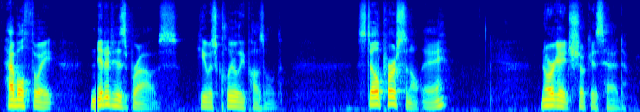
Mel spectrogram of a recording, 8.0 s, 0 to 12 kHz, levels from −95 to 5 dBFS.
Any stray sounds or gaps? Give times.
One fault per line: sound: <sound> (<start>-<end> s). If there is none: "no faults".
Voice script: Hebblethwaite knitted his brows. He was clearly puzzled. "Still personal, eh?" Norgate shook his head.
sound: dropout (1.2-1.2 s)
